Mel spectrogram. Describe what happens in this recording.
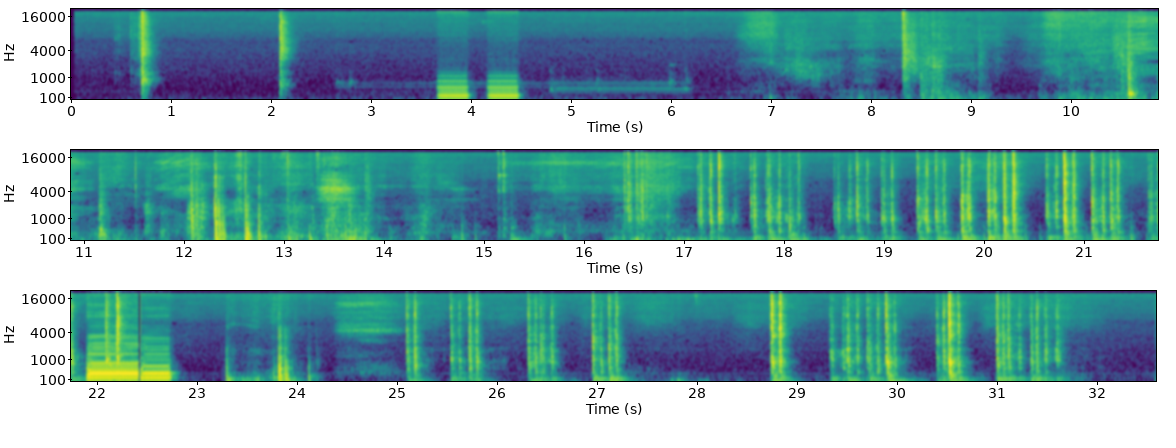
I switched on the light and sat at my desk. My phone rang and I typed on the keyboard.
